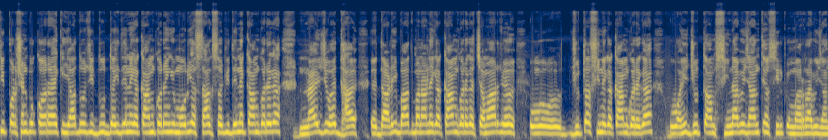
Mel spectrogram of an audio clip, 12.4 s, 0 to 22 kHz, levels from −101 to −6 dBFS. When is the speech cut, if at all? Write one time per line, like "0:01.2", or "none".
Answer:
none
